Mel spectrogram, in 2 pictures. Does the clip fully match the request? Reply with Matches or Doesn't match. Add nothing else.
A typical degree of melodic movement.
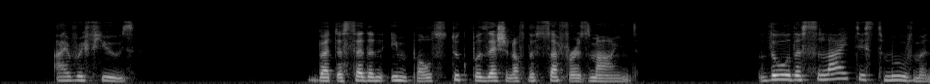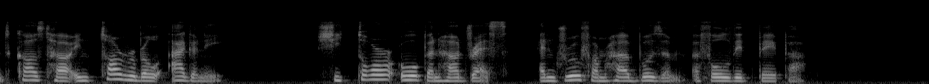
Matches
